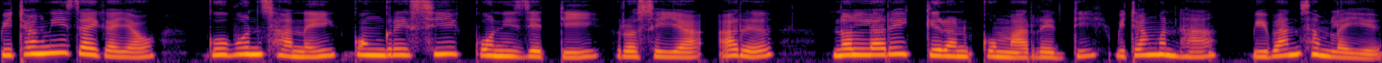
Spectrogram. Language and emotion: Bodo, neutral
